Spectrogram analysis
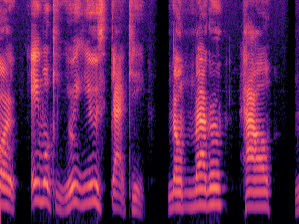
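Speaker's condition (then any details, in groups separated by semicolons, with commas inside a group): Cerebral palsy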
